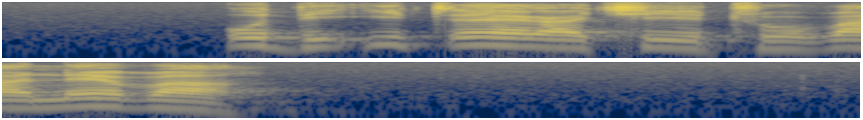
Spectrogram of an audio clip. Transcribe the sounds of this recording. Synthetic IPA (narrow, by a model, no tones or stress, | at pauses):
od̪iʔitʼɛɣat͡ʃʰitʰuβanɛβa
